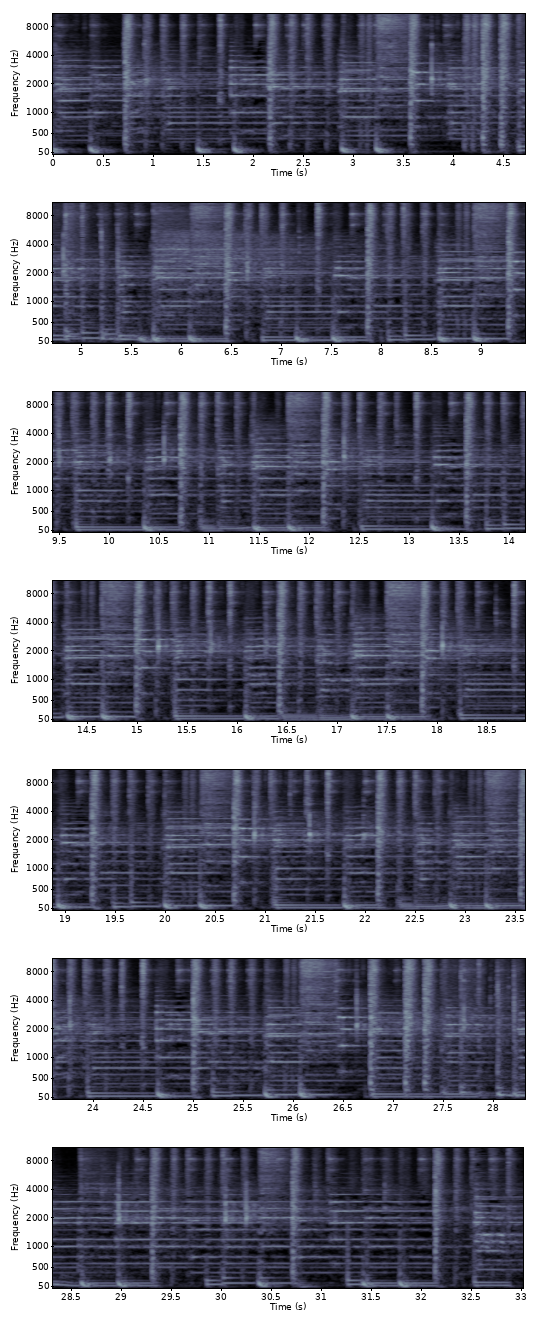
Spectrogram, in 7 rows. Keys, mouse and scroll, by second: 0.0 scroll down 4, 1.2 s, 4.8-7.0 middle drag, 8.2 KP_3, 8.6 KP_3, 8.8 KP_1, 10.6 scroll down 1, 10.9-11.2 shift+middle drag, 13.4 click, 14.0 click, 15.4-17.5 drag, 18.2 shift+click, 20.0-21.7 drag, 22.2 click, 22.9 click, 23.7 click, 24.9-27.6 drag, 28.4 click, 29.2 click, 30.3-30.8 scroll up 3, 30.8 shift+middle click, 31.5-31.8 scroll up 2, 32.6 s.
